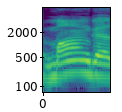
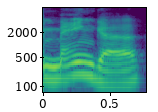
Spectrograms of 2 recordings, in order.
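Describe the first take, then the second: First: It is said with American vowel sounds. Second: It is said with British vowel sounds. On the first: "instead of manga" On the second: "they say manga"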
